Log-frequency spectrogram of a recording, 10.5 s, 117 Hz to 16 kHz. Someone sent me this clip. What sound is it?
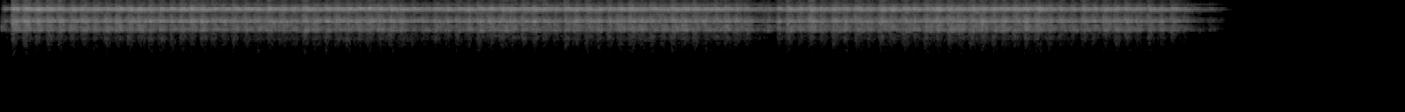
One-shot from Versilian Studios Chamber Orchestra 2: Community Edition sampling project.
Instrument: Percussion
Note: F#3
Midi note: 55
Midi velocity (center): 2141
Room type: Large Auditorium
Microphone: 2x Rode NT1-A spaced pair, AT Pro 37's overhead, Royer R-101 close
Performer: Sam Hebert
fsharp3, midi-note-55, midi-velocity-62, multisample, percussion, single-note, vsco-2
